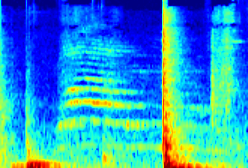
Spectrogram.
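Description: A meat cleaver chops into a whole palm fruit on a wooden board with a loud, sharp impact near the end, after a duller thump about a quarter second in. Between the two a cat meows once, a drawn-out cry that falls slightly in pitch.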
